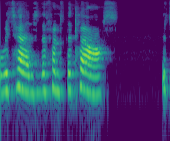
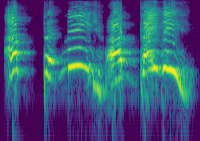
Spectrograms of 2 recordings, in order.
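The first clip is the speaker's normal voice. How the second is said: high, louder outraged shriek; 12 semitones higher, 6 dB louder, slower than usual. Acted. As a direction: shriek in disbelief. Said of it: "shrieked the Trunchbull".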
